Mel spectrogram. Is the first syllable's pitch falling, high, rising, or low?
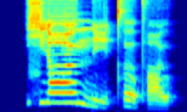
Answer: high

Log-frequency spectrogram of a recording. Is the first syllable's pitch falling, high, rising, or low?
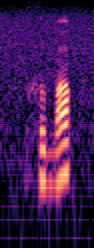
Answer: low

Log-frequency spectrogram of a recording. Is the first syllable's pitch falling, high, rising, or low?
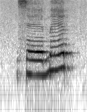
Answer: low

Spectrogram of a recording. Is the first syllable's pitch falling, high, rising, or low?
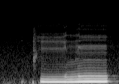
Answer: low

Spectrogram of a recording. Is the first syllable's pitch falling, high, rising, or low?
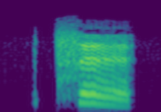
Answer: falling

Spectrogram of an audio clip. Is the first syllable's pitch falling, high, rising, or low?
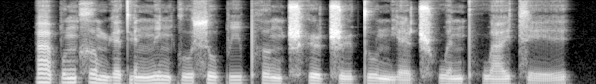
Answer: falling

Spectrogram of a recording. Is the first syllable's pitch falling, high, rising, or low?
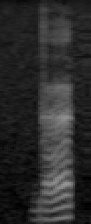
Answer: rising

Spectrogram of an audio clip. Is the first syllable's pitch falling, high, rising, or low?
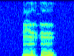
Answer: low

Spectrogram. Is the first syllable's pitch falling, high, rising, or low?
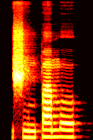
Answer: low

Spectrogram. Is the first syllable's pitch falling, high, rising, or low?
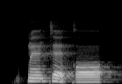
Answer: high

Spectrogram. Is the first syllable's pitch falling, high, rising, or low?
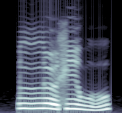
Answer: falling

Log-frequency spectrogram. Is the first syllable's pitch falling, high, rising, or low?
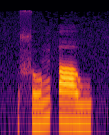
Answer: rising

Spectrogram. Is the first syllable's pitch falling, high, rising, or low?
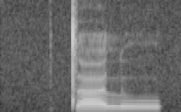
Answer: high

